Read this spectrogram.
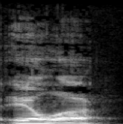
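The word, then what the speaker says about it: Ælla: Какой-то британский королишка, видимо, Аелла. – Элла. – Элла. – Элла. Ну, АЕ, оно считается как Э. Элла. Это дифтонг. А Элла – это король Нортумбрии.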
